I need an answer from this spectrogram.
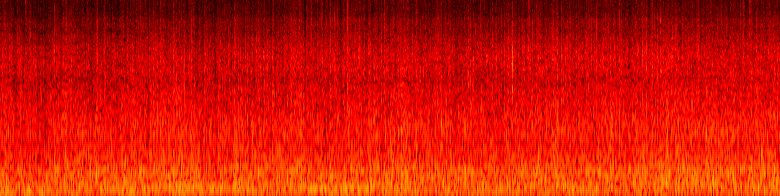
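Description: Steady rain on a car's roof and windows, heard from inside the cabin as an even hiss, with a low steady hum underneath.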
